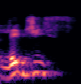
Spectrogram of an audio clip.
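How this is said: The word is said the Italian way. "Ceux qui sont allés en Italie disent le legis"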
